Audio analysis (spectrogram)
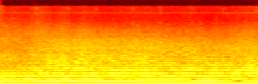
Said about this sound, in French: Évidemment, c'est beau avoir une lumière, mais la majorité du temps, on est dans brume ici sur le Saint-Laurent. Alors, euh, quand tu vois peu la lumière, ben ils ont mis des signaux sonores. Chaque phare avait des signaux, des cornes de brume.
